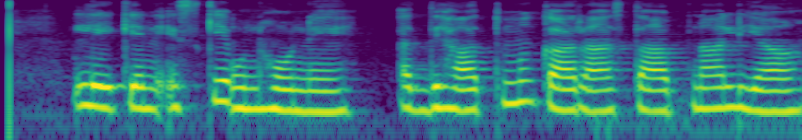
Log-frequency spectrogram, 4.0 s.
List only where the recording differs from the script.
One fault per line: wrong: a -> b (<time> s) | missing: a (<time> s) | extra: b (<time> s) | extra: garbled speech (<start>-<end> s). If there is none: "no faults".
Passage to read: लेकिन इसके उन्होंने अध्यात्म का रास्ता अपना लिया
no faults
